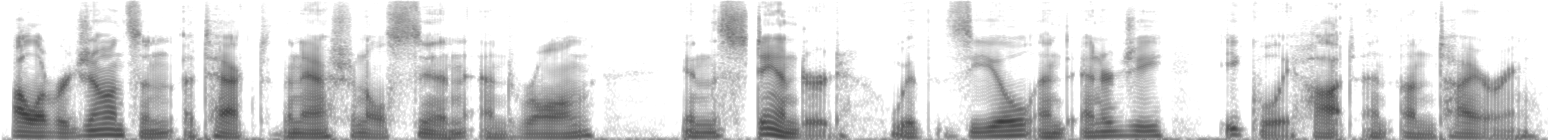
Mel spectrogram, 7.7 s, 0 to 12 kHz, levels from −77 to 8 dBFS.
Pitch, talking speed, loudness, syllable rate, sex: 95 Hz, 145 wpm, -23 LUFS, 5.0 syllables/s, male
